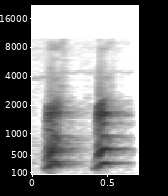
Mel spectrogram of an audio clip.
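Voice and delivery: playful dog bark. Pretend. Parent showing the baby what a dog says, mock bark. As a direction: bark it like a cartoon puppy. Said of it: "What does a dog say?".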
